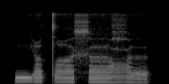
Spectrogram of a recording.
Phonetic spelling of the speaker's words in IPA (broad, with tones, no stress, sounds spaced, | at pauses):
n i˨ tˤ a˨ x aː˨ ʕ ɐ˨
